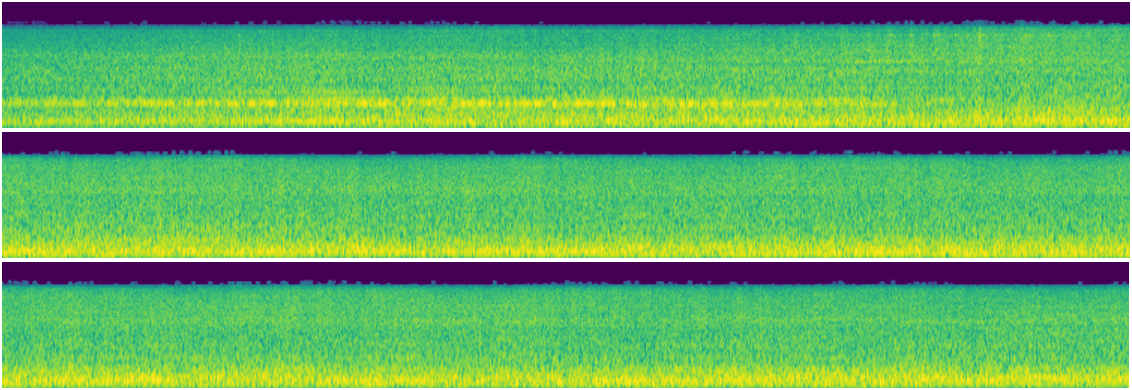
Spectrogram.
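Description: An electric goods train passing close by on the rails. The approach builds over the first few seconds, with a high whine for the first several seconds. A long rake of loaded flat wagons then rolls past in a steady rumble and clatter of wheels on the track.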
